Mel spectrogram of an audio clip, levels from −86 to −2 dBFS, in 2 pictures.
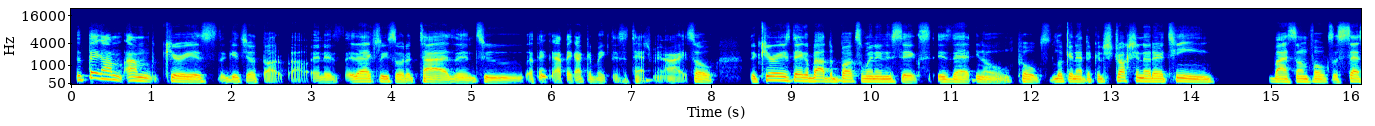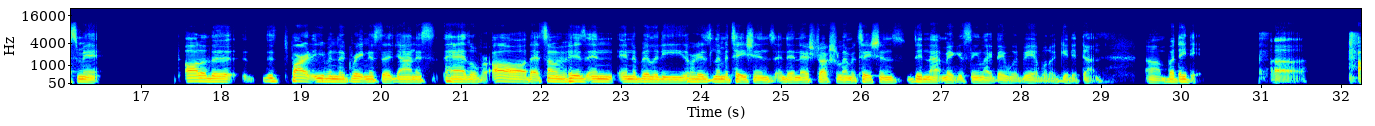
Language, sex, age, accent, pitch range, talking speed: English, male, 20-39, American, 95-115 Hz, 185 wpm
